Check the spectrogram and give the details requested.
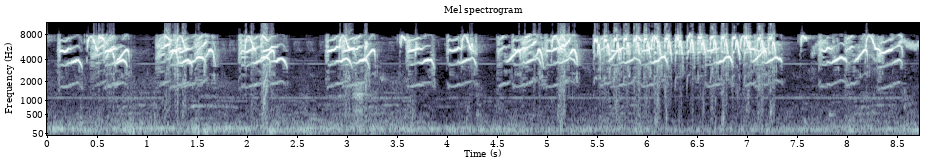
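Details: Lure recording of little spiderhunter to bring in wild birds: spaced bursts of high, wiry chirps, then a long fast trilled stretch near the end.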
